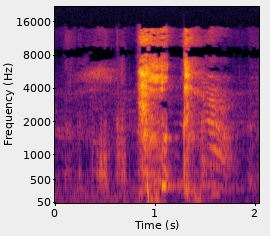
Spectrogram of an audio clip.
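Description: A person coughing twice in quick succession, two short harsh coughs about a second in.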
